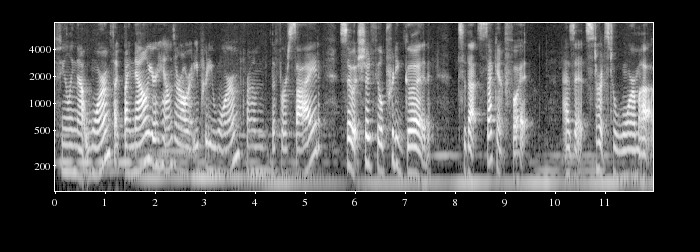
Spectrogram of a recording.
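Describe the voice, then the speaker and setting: Against noticeable background noise, a woman with a fairly low pitch speaks at a very slow pace, her intonation lively. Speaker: massage therapist. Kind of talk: instructional massage demonstration, calm talk to camera. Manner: soft-spoken, relaxed.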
